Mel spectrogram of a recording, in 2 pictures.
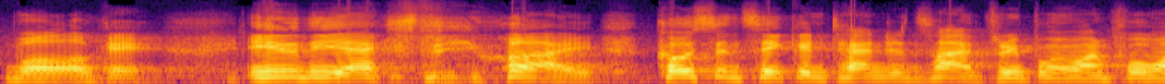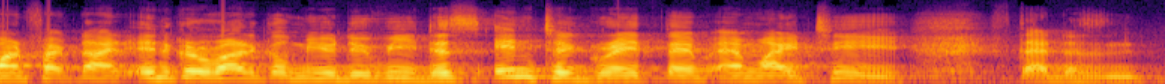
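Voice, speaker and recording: Chatty conference speaker, slightly high voice. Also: male voice, lively intonation, fast, fairly bright tone. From Sri Lanka. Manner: chatty and self-deprecating, laughs at his own jokes, many ums. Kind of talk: keynote talk to an audience. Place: conference stage.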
